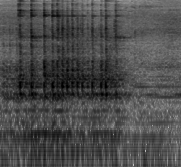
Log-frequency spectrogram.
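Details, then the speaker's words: Cheap bench grinder bolted to a solid concrete post: rapid rattling taps as the club hammer chatters against the spinning wheel, then a plain hum; the wheel bounces and needs dressing. "can hear it bouncing off. That one's not too bad, but these These little rests here, they are absolutely useless."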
